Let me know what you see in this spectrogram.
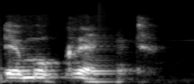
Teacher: the stress is on the first syllable in democrat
